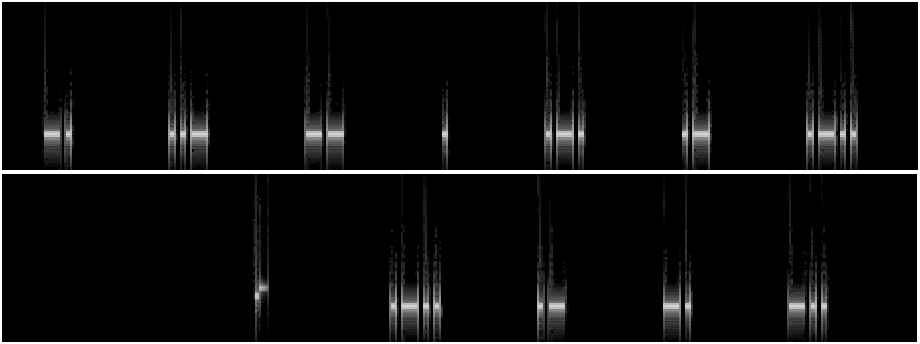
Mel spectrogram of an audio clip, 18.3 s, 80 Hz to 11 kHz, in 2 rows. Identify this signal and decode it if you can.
Morse code, heard as a keyed tone, about 22 wpm, spaced as for 8 wpm, 700 Hz. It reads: NUMERAL LAND
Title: 6x Character Spacing - Top 500 Words - 22wpm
